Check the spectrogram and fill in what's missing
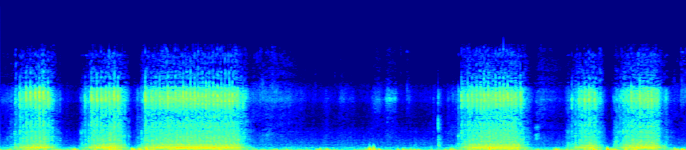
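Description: A sewing machine stitches the side slit seam of a deep-neck kurti: two long runs of loud, steady whirring close by, separated by a quieter spell of handling and motor hum, with no talking.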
